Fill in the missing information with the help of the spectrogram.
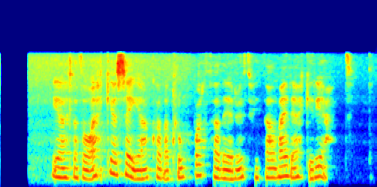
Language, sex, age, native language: Icelandic, female, 50-59, Icelandic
